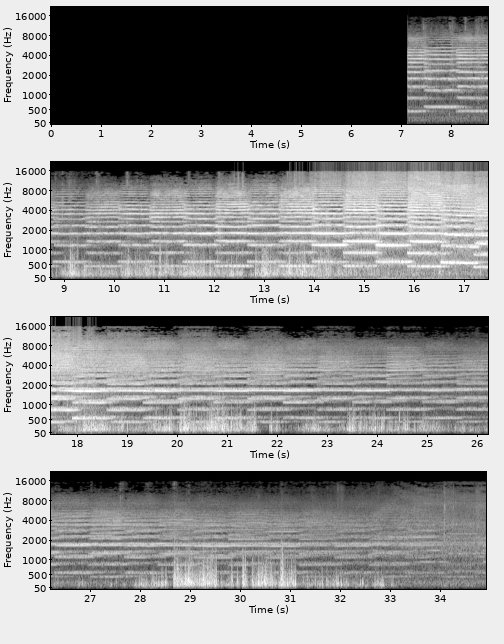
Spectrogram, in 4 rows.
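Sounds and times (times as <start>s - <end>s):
road noise: 7.2s - 34.9s
two-tone ambulance siren: 7.2s - 34.9s.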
